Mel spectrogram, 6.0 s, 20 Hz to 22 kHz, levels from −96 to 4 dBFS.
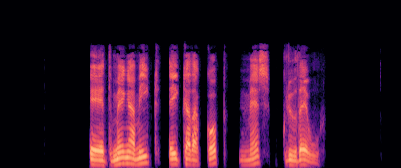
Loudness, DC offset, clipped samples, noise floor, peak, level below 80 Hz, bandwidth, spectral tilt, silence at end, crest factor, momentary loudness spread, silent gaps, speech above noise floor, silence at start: -16 LUFS; under 0.1%; under 0.1%; under -90 dBFS; 0 dBFS; -58 dBFS; 7.6 kHz; -5 dB/octave; 1.25 s; 18 dB; 10 LU; 2.41-2.52 s, 3.01-3.09 s, 3.29-3.34 s, 3.42-3.57 s, 4.06-4.23 s; over 74 dB; 1.35 s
